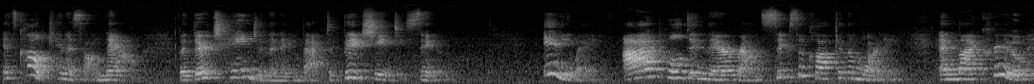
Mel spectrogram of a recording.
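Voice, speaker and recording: A woman's voice: fairly high pitch, pushed and bright. A woman voicing a proud, folksy old male steam locomotive in a children's storybook, telling a tale eagerly. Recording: echoey room, distant mic, faint noise.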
